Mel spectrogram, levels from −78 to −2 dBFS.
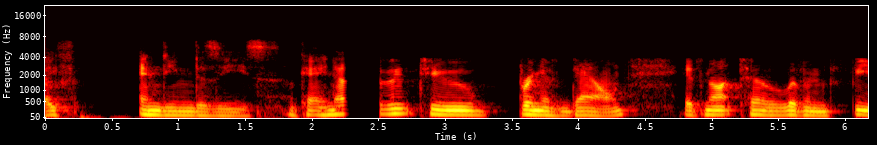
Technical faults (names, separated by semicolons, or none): handover gap; fallback to narrowband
